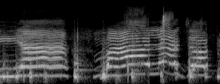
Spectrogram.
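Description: A high-pitched voice singing a devotional folk song in long, wavering held notes, with short breaks between phrases.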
